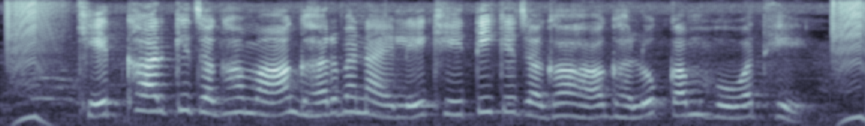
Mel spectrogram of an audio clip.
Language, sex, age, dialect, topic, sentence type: Chhattisgarhi, female, 41-45, Eastern, agriculture, statement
